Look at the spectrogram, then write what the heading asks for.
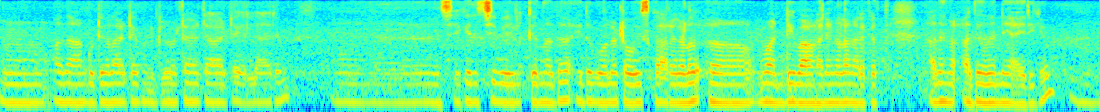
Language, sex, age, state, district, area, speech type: Malayalam, female, 30-45, Kerala, Idukki, rural, spontaneous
